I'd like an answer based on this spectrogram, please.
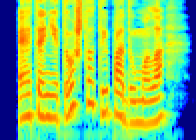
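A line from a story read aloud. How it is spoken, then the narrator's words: Quick exclamation. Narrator (Russian): тут же воскликнула я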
